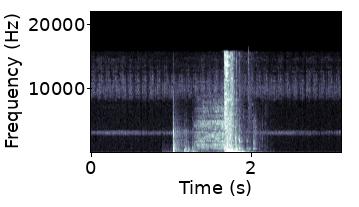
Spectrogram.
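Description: A heavy blade drops with a loud crash and splits a melon.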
